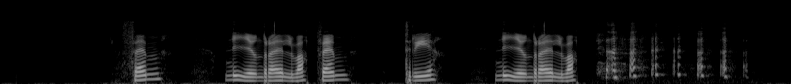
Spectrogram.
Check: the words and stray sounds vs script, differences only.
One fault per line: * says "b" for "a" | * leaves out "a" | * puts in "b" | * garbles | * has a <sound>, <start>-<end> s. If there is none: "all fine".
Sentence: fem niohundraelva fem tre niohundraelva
* has a laugh, 6.0-7.5 s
